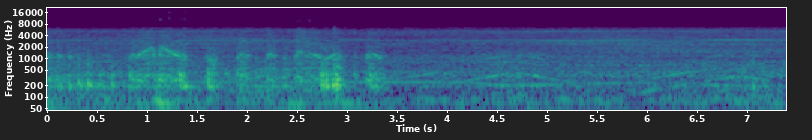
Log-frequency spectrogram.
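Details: FLSUN V400 delta 3D printer running at up to 400mm/s after lubricating the carriage roller bearings with 3-in-1 mineral oil: fast stepper chirps and sweeping tones with no clicking from the carriages.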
